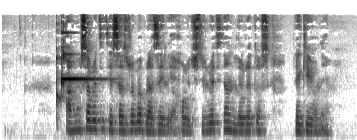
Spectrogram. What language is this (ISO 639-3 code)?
kat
